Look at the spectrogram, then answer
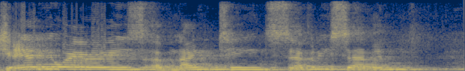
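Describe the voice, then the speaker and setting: The speaker is a man. Noticeable background noise and audible room echo are present. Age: 60s. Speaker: storyteller at community event. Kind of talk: personal storytelling.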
